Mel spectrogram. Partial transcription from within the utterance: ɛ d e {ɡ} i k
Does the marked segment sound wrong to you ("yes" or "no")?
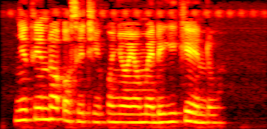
no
